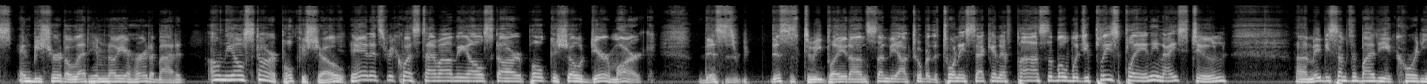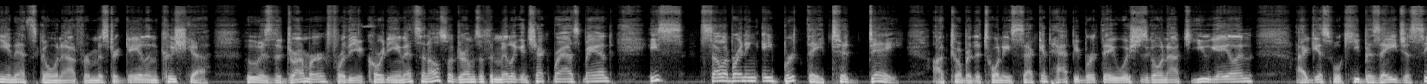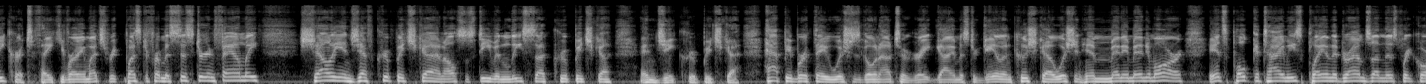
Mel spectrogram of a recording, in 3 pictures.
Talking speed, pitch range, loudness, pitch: 210 wpm, 110-155 Hz, -16 LUFS, 125 Hz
